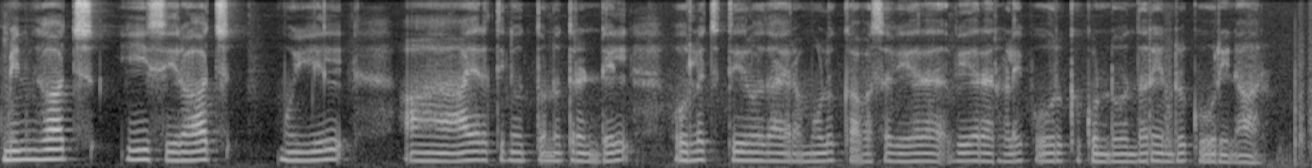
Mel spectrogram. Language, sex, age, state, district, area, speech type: Tamil, female, 45-60, Tamil Nadu, Tiruppur, rural, read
